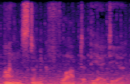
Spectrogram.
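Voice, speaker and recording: A man's voice: very deep voice, fairly even intonation, moderate pace. A man reading scripted audiobook narration of a story. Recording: clear noise behind the voice. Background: ambient sound effects.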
